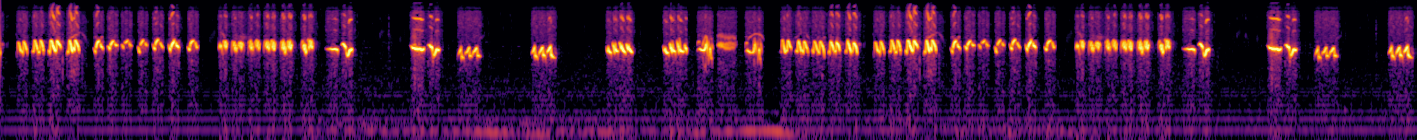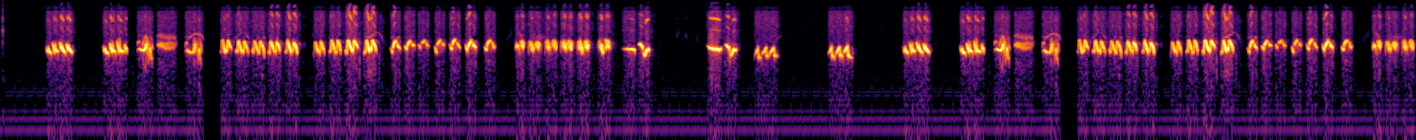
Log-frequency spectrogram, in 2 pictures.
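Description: A small bird chirping and twittering: repeated runs of quick, high trilled chirps with short pauses between them.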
